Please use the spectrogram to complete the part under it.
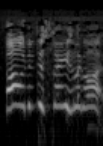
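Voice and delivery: hoge, overdreven paniekkreet; gespeelde paniek. Acted. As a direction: speel iemand die in paniek jammert. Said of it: "in panieksituaties". (aangezette paniek met hoge uithaal)

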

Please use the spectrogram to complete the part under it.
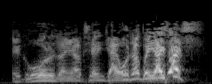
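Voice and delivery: soldier's accusation building to a loud shout; tough soldier. Acted. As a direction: start firm, then shout the charge. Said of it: "een hele stoere soldaat".

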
